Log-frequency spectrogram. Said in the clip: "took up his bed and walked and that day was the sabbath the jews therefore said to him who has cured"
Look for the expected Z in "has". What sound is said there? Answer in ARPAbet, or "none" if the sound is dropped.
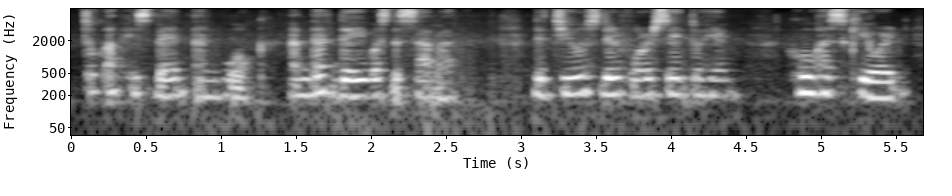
S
